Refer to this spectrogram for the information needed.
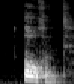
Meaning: present participle of ogen
- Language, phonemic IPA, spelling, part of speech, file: Dutch, /ˈoɣənt/, ogend, verb, Nl-ogend.ogg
